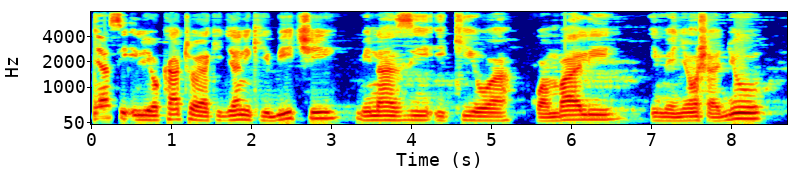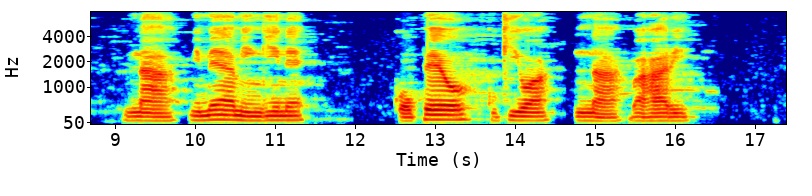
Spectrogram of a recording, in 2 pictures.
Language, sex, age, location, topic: Swahili, male, 36-49, Mombasa, government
